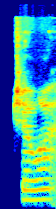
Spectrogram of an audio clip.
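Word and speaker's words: Jouer: Joa is how you say it.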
